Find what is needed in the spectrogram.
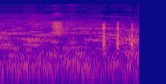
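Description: Background noise of a busy indoor hall, with a few short, sharp sounds in the second half. It cuts off suddenly near the end.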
